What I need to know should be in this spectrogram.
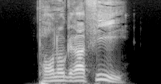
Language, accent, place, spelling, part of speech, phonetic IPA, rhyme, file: German, Germany, Berlin, Pornographie, noun, [ˌpɔʁnoɡʁaˈfiː], -iː, De-Pornographie.ogg
- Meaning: alternative form of Pornografie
